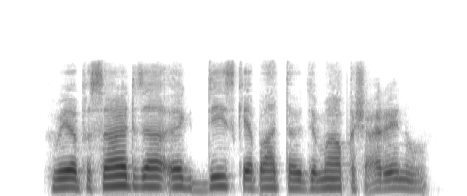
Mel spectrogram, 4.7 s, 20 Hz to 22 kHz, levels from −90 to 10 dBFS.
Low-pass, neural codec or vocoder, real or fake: 7.2 kHz; codec, 16 kHz, 0.5 kbps, X-Codec, WavLM features, trained on Multilingual LibriSpeech; fake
